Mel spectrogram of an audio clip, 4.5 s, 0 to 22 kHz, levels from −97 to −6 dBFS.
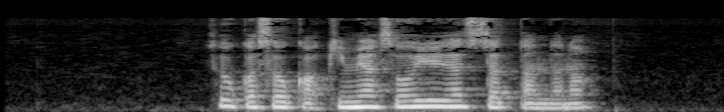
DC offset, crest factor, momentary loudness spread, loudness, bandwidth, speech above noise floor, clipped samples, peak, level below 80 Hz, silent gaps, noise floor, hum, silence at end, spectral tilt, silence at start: under 0.1%; 16 dB; 11 LU; -22 LUFS; 11.5 kHz; 49 dB; under 0.1%; -8 dBFS; -62 dBFS; none; -70 dBFS; none; 0.8 s; -5.5 dB/octave; 1.3 s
